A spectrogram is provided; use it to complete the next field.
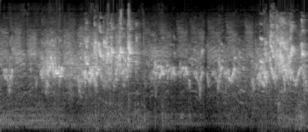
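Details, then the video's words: Budgerigars chattering continuously: dense warbling, squeaky chirps and trills that rise and fall, several birds overlapping with no pause. "Budgies sound for lonely birds birds chirping sounds"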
